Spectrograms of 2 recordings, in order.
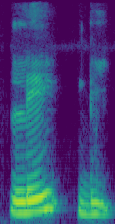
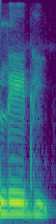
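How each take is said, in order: First: "lady" broken into two syllables, লে and ডি, with a gap; split into syllables. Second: Said in the usual way. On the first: Shown as a demonstration. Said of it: "দুটো syllable". (Lady শব্দটা দুটো সিলেবেলে ভেঙে, লে... ডি)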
